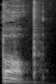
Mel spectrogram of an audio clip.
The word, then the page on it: bop: British English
